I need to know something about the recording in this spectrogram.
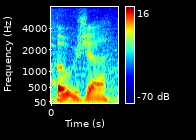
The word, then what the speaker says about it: Bozja: Yeah, so it's the soft yeah as opposed to a ja. Bozja.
